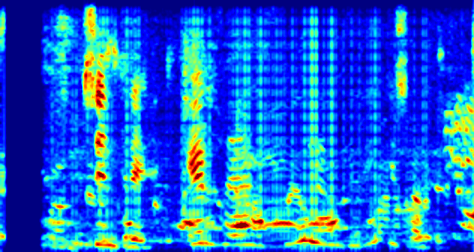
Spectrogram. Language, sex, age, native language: Icelandic, female, 13, Icelandic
